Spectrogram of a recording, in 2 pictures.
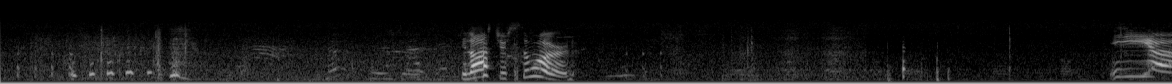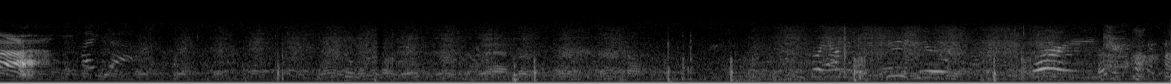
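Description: Young children shout and call out outdoors.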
